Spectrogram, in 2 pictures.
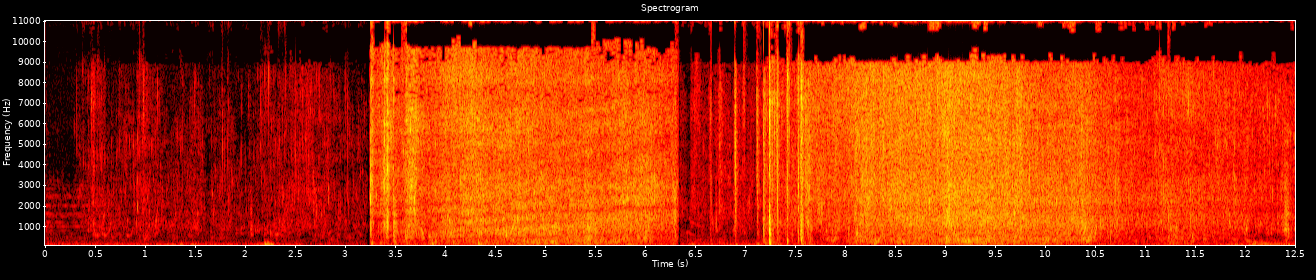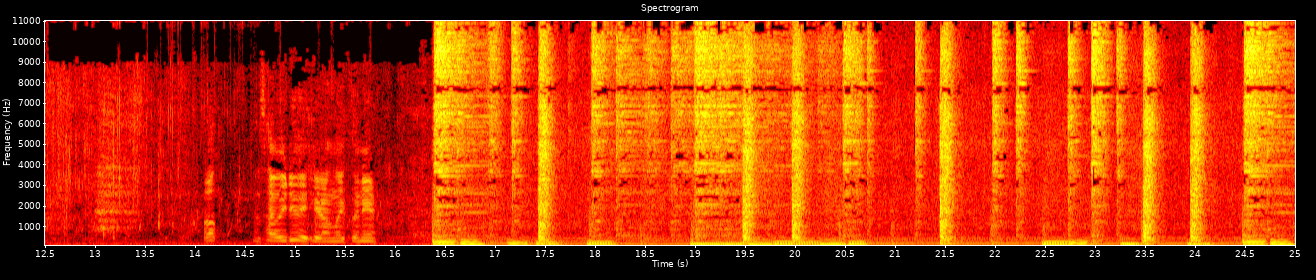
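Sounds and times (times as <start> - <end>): water splashing: 0.0 - 16.4.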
